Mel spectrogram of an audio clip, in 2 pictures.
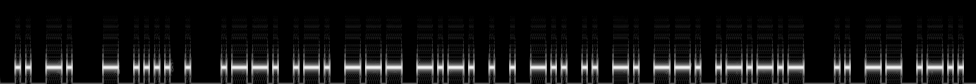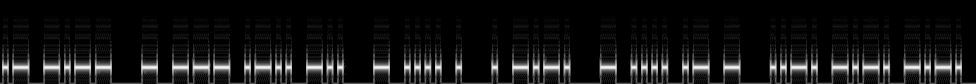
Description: Morse code, heard as a keyed tone, about 23 wpm, 800 Hz. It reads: IN THE PROCEEDING. IMLAY TOLD THE EC THAT FCC
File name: ANGLAIS texte clair 3 vitesse 22 mots minute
